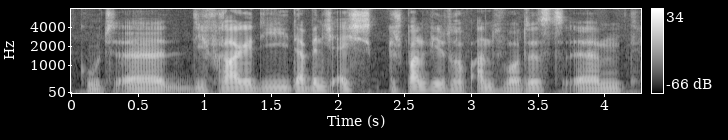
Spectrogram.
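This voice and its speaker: A young man co-hosting a casual podcast chat, relaxed and asking the questions. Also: deep voice, moderate pace, dry recording. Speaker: podcast co-host.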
